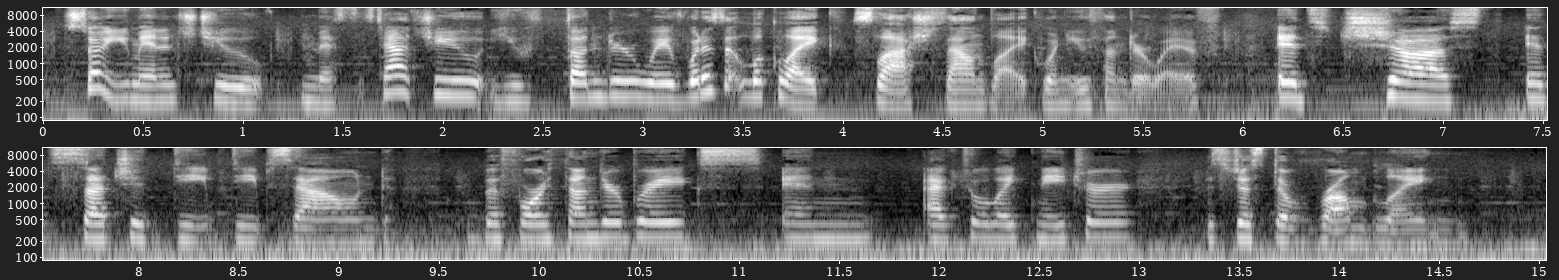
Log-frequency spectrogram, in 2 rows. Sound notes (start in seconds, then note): 6.8 thunderous rumbling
